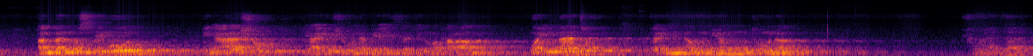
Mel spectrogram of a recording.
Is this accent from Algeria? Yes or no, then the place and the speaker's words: yes; Algeria; وخاصة في بلادنا الجزائر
